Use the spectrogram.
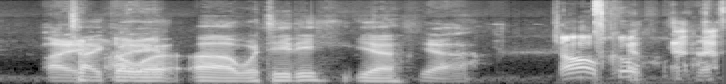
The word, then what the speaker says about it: Taika Waititi: I do not know how to pronounce his name. Taika Waititi.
